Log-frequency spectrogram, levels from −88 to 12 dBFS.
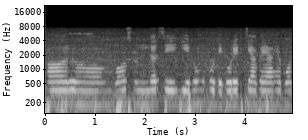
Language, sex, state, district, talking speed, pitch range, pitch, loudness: Hindi, female, Odisha, Sambalpur, 160 wpm, 115-180 Hz, 180 Hz, -18 LUFS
